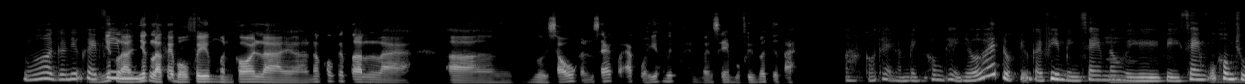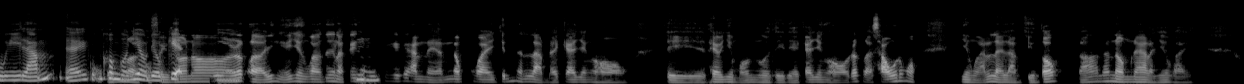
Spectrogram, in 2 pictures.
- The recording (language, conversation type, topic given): Vietnamese, podcast, Bạn thường chọn xem phim ở rạp hay ở nhà, và vì sao?
- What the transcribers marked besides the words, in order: other background noise; tapping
